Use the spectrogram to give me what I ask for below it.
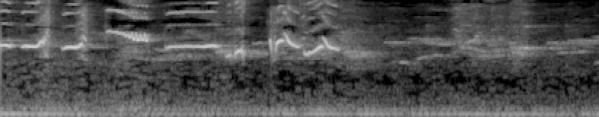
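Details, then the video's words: Oriental magpie-robin phrases to provoke mute, lazy birds: loud, pure whistles and fast slurred notes in the first two seconds, then quieter, with a low background hum throughout. "KICAUAN KACER MENGOYAK KACER BISU MALAS BUNYI JADI NGOTOT GACOR"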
